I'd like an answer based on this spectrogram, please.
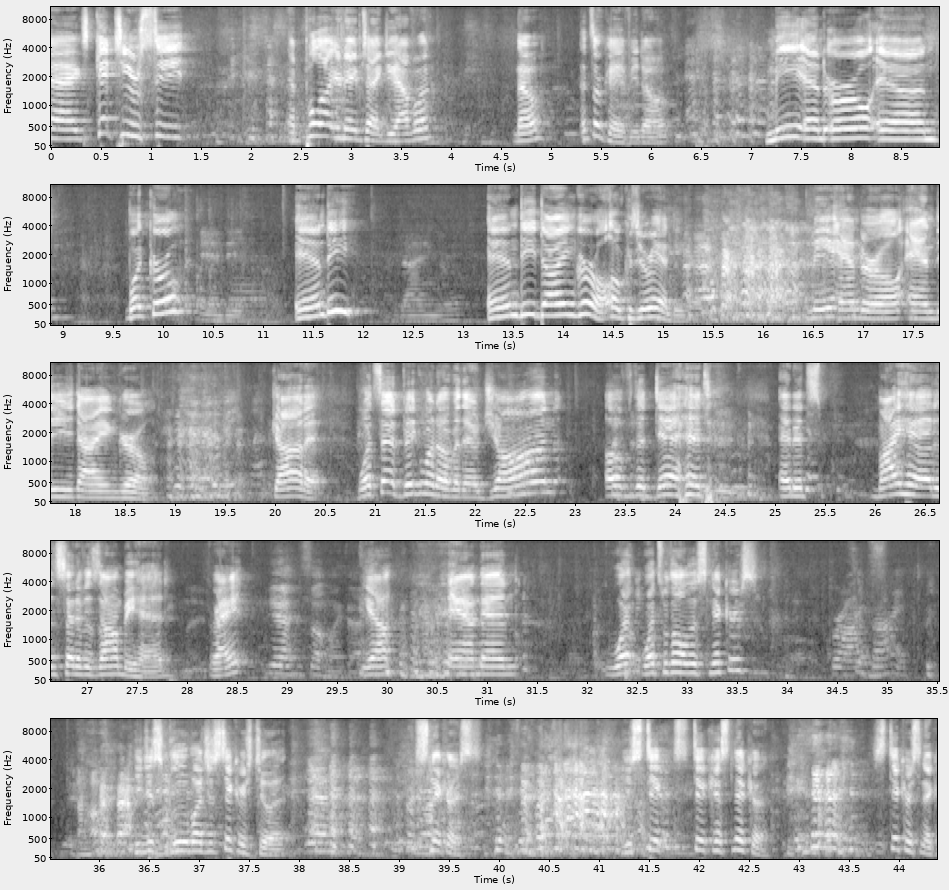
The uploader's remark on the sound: Live from the NerdMelt Showroom in Los Angeles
